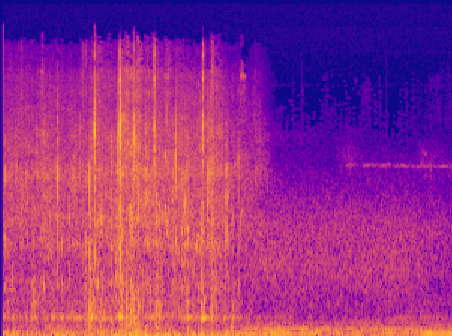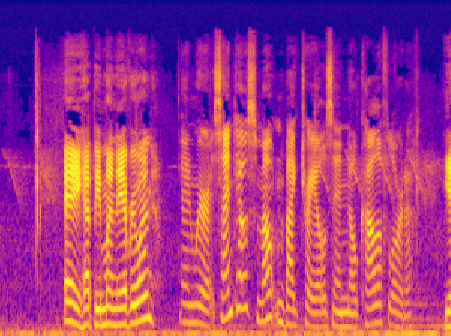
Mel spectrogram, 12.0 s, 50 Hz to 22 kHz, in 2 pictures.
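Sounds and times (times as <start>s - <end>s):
bike clicks and rattles: 0.0s - 3.6s
mountain bike rumbling on dirt: 0.0s - 3.7s.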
